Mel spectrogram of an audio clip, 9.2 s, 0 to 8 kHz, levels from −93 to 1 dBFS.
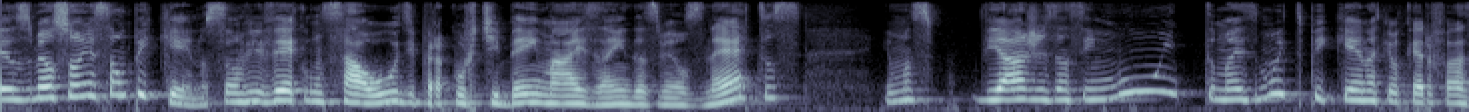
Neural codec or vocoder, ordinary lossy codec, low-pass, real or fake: none; none; 7.2 kHz; real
